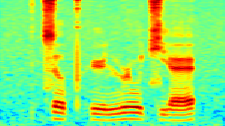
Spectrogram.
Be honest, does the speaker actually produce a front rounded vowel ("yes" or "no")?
yes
